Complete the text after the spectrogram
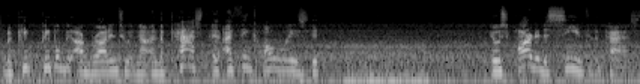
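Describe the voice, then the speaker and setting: A young man in his twenties speaks in a thin, squeaky voice, thinking aloud in an unscripted monologue. He is halting and rambling, often searching for the next word. There is clear background noise throughout the recording. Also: lively intonation. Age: 20s.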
